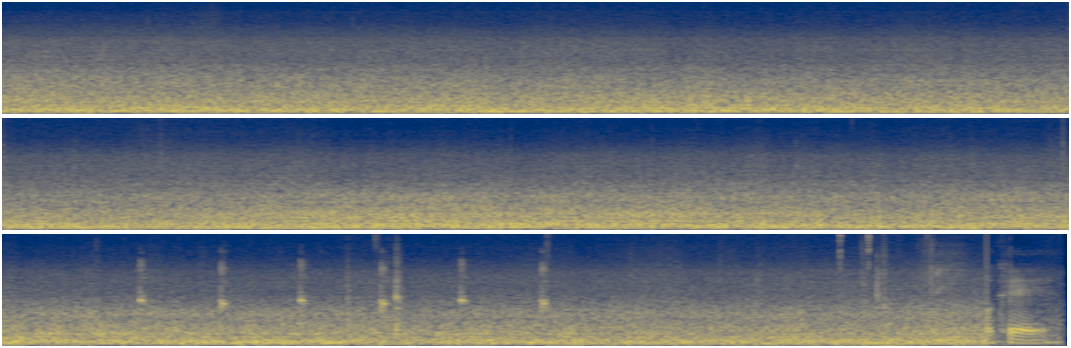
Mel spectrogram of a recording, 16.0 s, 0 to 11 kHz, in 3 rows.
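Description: A 2025 Proton X50 1.5TD Flagship in Sport Mode accelerates on a Malaysian road, heard from inside the cabin as a steady, dense engine and road roar that stays loud and continuous, ending with a few faint high clicks.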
